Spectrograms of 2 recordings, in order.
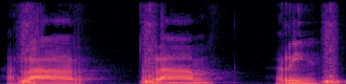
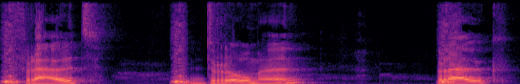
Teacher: la première manière de le prononcer, c'est le plus courant et ça s'appelle le R roulé, le rollende R, qui est utilisé normalement en début de mot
